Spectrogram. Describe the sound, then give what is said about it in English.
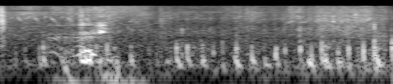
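Galloping horses on a racetrack: thoroughbreds thunder by in many quick, rhythmic hoofbeats, with a brief whinny early on. “Horses gallop on the racetrack as Channing lays the saddle on top of a white trackside fence.”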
